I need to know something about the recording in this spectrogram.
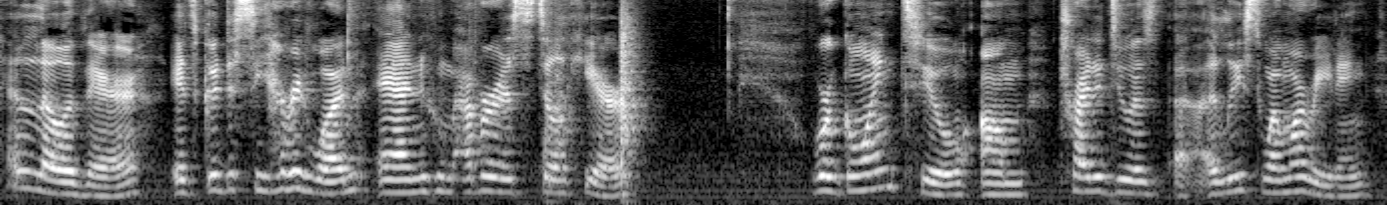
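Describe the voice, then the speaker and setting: A woman hosting a live tarot stream, talking chattily to her viewers and reading cards gently, holding back her loud voice because it is strained after coughing. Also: medium pitch, unhurried, slight background noise. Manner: says she has a loud voice but keeps it soft.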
